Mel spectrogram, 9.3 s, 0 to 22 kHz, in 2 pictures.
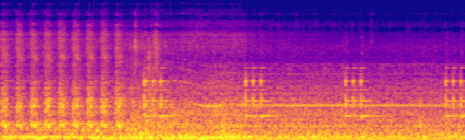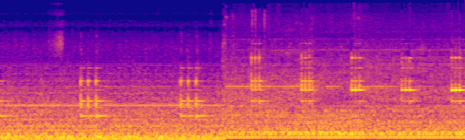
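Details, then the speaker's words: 2021 Kenworth T680, Paccar MX13, after a new compressor discharge line and air dryer (old dryer inlet was carbon-plugged): the diesel idles steadily with short hiss bursts as air builds from 84 psi past 100 psi; charging normally. "So far so good. I like that. Got to wait for the air to build up. Got to at least get above 100."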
